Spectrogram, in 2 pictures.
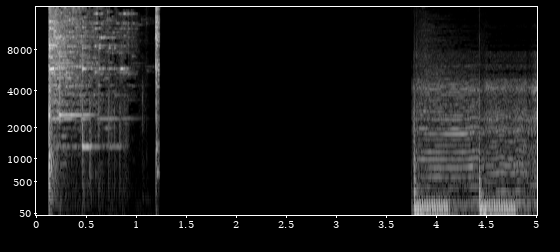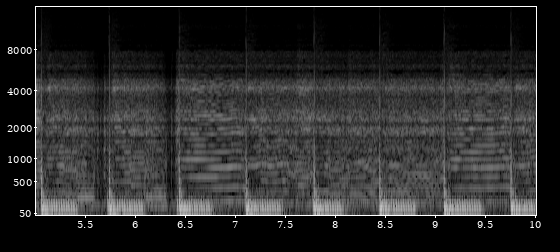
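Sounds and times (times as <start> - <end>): glass shattering: 0.1 - 1.3.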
